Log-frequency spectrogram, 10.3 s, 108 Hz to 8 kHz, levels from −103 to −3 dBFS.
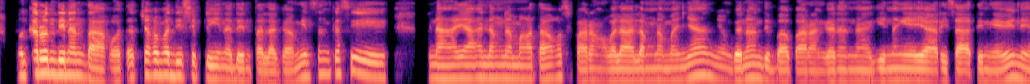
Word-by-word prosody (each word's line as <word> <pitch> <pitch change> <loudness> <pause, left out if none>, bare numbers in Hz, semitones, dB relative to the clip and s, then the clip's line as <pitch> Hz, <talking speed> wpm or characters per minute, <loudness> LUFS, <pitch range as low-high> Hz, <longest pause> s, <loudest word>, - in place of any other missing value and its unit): magkaroon 195 +3 +6
din 185 -1 +6
ng 175 -2 +1
takot 120 -1 +2
at 155 - 0
saka 180 -1 +2
madisiplina 160 -7 0
din 120 -1 0
talaga. 110 0 -1
Minsan 165 +6 -4
kasi 190 -4 0 0.5
hinahayaan 145 +1 0
lang 150 0 -2
ng 145 -1 -2
mga 140 0 -2
tao 140 +1 0
kasi 160 - -9
parang 115 0 -3
wala 120 0 +2
lang 120 +1 -2
naman 125 +2 -4
yan, 170 -2 -1
yung 125 -3 -7
ganon 150 +5 +2
'di 135 -4 -4
ba 115 -1 0
parang 110 -1 -2
ganun 115 +1 -3
lagi 115 +1 -4
nangyayari 120 -1 0
sa 110 -1 +2
atin 115 +1 -3
ngayon, 125 +8 -1
130 Hz, 190 wpm, -22 LUFS, 115-160 Hz, 0.5 s, magkaroon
